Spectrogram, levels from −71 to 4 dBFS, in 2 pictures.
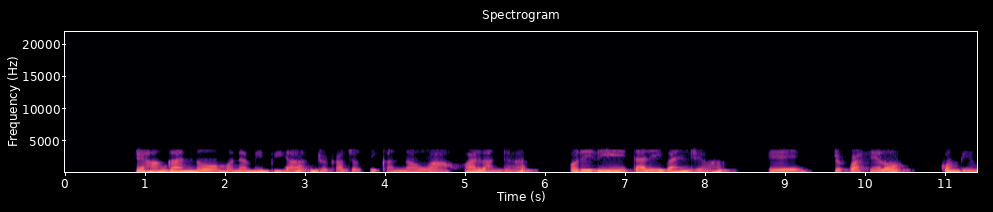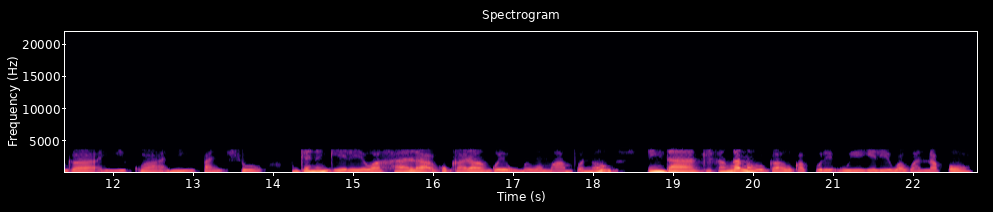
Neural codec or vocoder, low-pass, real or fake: codec, 16 kHz in and 24 kHz out, 0.9 kbps, LongCat-Audio-Codec, fine tuned four codebook decoder; 3.6 kHz; fake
